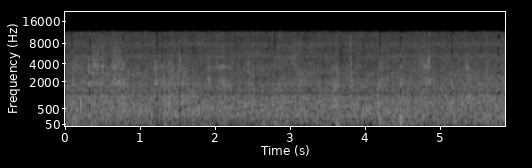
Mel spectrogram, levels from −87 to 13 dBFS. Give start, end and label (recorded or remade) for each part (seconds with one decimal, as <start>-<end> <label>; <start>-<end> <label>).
0.0-1.2 recorded; 1.2-4.3 remade; 4.3-5.9 recorded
